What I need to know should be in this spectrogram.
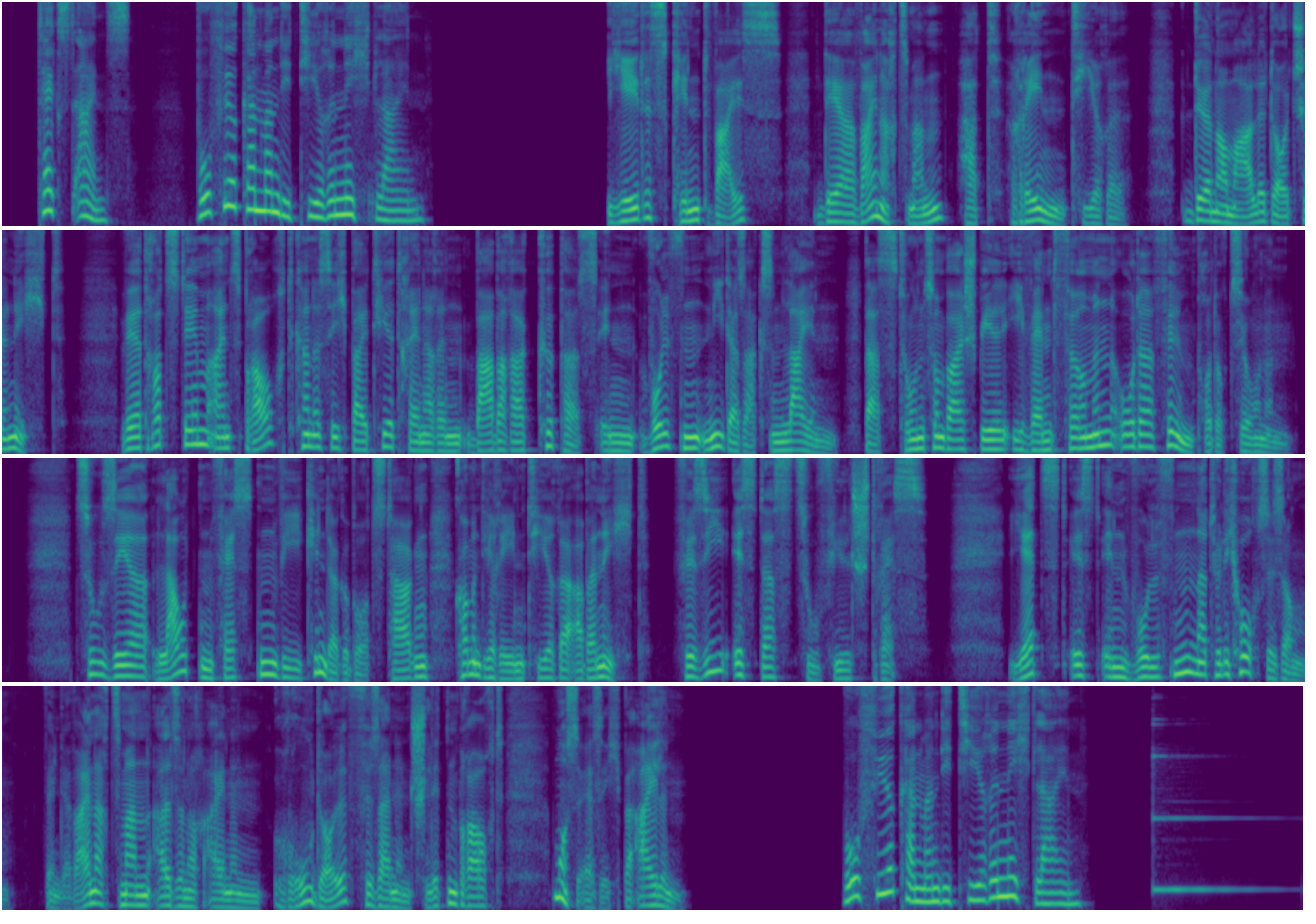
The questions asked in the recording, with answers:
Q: Wofür kann man die Tiere nicht leihen?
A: Für laute Feste kann man die Tiere nicht leihen, denn dort ist es zu laut für die Tiere.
